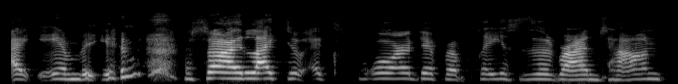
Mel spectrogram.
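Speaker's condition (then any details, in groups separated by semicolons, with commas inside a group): Brain injury from boulder; uses wheelchair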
